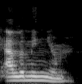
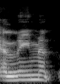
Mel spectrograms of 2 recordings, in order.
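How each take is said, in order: First: Said the way the speaker's own accent says it. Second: Said the way the listener's accent says it. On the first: This is how the speaker's side says it. "we say aluminium" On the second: This is how the listener's side says it. "so you say aluminum"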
